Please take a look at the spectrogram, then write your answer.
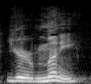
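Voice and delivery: loud, emphatic mock tirade; hammed-up angry taunt, punching each phrase; frustrated king. King blames the prophet's God for lost pay, frustrated. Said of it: "he was so frustrated".

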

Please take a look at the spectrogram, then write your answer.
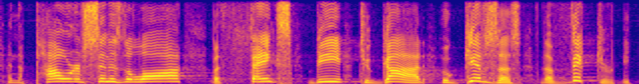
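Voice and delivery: loud, high, impassioned pulpit delivery; full-force preaching. Real, not acted. Preacher assuring mourners of victory over death, forceful preaching. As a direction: proclaim it to the whole congregation with punched words.

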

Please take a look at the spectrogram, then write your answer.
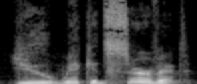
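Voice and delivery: angry king. Acted. King rebuking the unforgiving servant, slow and angry. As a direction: condemn the servant, drawing out each word. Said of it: "he said".

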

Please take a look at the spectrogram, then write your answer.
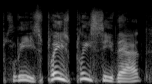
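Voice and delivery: ordinary talk, nothing marked

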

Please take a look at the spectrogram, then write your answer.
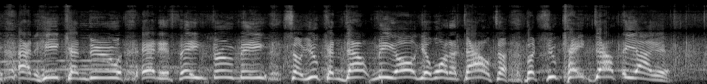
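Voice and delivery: loud, high fervent preaching; preaching at full force. Acted. Preacher answering doubt with a loud fervent cry. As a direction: hammer the answer home.

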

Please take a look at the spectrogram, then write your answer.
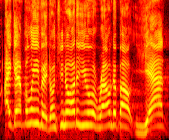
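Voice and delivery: mock disbelief at a bad driver; exasperated driver. Driver stuck at roundabout.

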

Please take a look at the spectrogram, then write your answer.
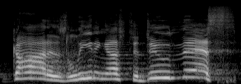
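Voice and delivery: high, loud, deliberate declaration; bold proclamation. Acted. Husband home announcing God's leading, boldly proclaimed. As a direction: declare it with total conviction.

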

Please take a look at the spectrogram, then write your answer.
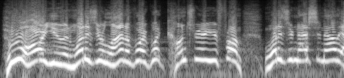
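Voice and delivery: high-pitched volley of questions; demanding. A narrator's reading. Sailors demand answers from Jonah about the storm, insistent. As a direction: read as an insistent interrogation. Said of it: "they demanded".

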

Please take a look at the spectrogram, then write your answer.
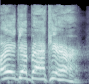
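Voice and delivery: imitated parent yell. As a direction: yell after the runaway kids. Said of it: "some parent yell down the hall".

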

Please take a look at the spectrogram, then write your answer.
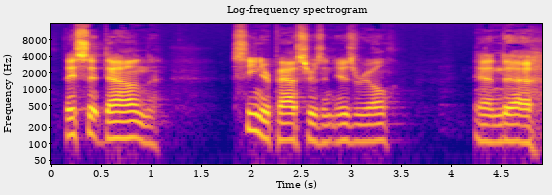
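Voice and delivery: ordinary delivery

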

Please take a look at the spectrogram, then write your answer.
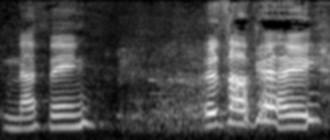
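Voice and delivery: loud huffy "it's okay" with a laugh; grouchy brush-off. Retold or imitated. To her husband Paul on the couch, a hammed-up grouchy sulk. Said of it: "I get all irritated and grouchy".

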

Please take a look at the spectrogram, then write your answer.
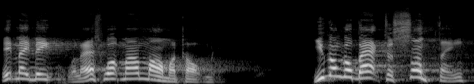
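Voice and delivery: high, loud preacher's cry about being the odd one; fired-up preacher voice; full-force preaching. Acted.

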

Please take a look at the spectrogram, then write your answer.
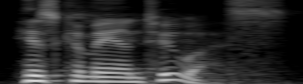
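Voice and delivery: ordinary talk

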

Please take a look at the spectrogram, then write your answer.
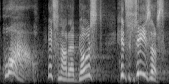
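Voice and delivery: Peter's thrilled relief at seeing Jesus; excited Peter. Acted. Preacher voicing Peter, astonished and excited. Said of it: "But he's thinking".

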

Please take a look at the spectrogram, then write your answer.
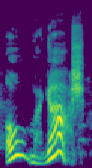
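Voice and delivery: very soft, slow retold aside; stunned, drawn out under your breath; quiet dismay. Retold dismay at fan's outburst.

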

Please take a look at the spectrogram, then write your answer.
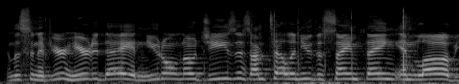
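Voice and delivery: high-pitched pulpit plea; urgent preaching appeal. Real, not acted. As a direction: press the warning on the listeners. Preaches directly to the congregation.

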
